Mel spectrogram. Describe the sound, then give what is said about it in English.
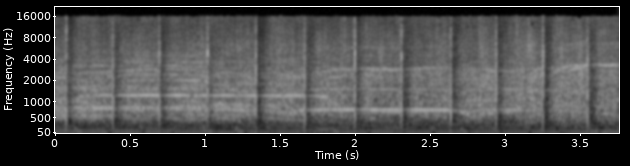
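A studio crowd in Studio C of the BYU Broadcasting Building on the BYU campus in Provo, Utah, cheers and applauds steadily for a weekly BYU men's basketball show, with dense overlapping claps, sharper rhythmic claps cutting through, and a few whistle-like shouts rising above the roar. No one speaks. “Yes, what a night, what a crowd.”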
